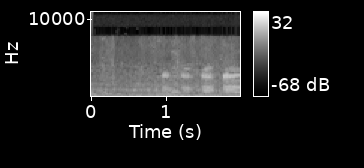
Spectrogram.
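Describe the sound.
A boat's engine drones steadily and low throughout, loud, while people talk over the rumble, as the boat passes between large ships on its way toward the port.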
